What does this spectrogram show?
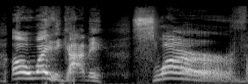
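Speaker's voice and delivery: high, loud mock surprise; hammed-up, drawn-out reveal; loud exclamation. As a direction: shout it as a gotcha. Celebrating being fooled by fake apology.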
